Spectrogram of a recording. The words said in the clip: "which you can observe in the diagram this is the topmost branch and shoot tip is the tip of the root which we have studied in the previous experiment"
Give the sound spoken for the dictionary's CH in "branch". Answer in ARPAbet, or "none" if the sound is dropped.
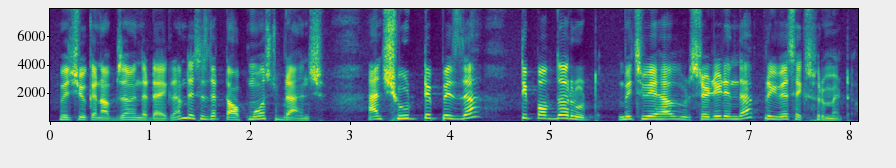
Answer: CH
